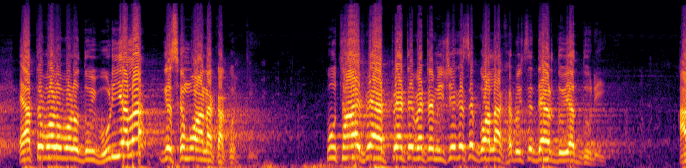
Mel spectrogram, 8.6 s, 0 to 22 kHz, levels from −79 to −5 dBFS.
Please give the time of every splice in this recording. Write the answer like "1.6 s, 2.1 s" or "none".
none

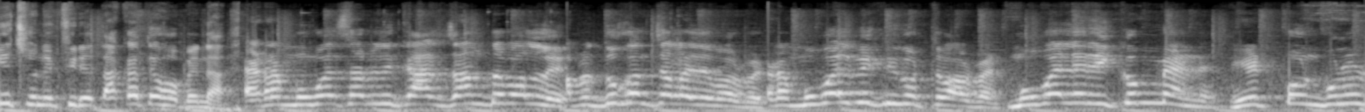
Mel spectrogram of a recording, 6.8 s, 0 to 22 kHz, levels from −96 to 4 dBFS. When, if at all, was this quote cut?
1.2 s, 2.9 s, 3.9 s

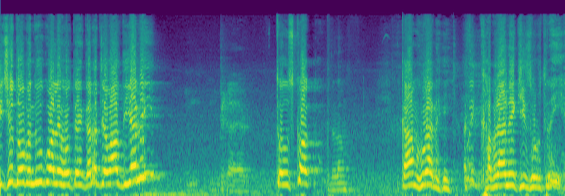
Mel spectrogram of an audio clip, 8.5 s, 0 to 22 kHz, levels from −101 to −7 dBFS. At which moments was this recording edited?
7.1 s

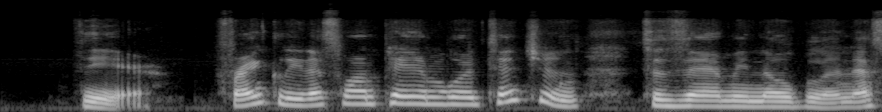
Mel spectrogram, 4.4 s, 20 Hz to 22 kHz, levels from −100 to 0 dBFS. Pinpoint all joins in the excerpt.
1.0 s

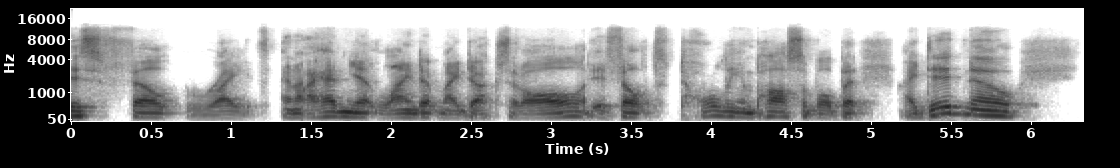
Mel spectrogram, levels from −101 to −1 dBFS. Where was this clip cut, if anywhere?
1.4 s, 3.2 s

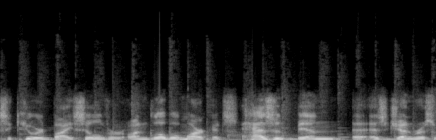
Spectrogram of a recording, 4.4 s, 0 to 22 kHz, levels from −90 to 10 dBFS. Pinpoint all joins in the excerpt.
2.4 s

